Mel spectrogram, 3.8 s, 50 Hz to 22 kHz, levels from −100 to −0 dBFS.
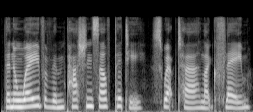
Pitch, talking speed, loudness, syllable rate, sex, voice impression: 235 Hz, 175 wpm, -17 LUFS, 4.5 syllables/s, female, very feminine, slightly young, slightly adult-like, thin, tensed, powerful, bright, slightly hard, very clear, fluent, cute, intellectual, very refreshing, sincere, calm, friendly, reassuring, slightly unique, wild, sweet, lively, slightly strict, slightly intense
